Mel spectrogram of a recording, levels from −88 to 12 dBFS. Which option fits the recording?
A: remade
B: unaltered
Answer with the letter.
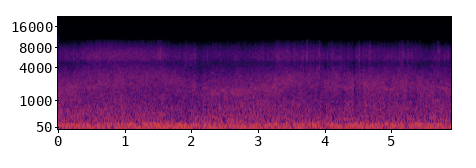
A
